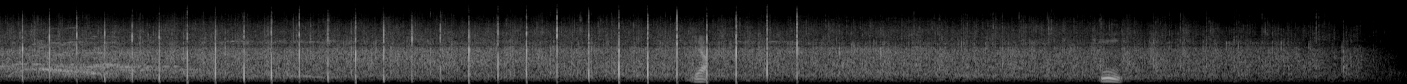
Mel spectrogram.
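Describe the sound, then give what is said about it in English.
A room full of people gives a Missio applause to honor the Bent Creek people, with dense sustained clapping and a few sharper individual claps standing out, fading out after about fourteen seconds with a brief voice midway. “So, can we really quickly honor the Bent Creek people with a Missio applause?”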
